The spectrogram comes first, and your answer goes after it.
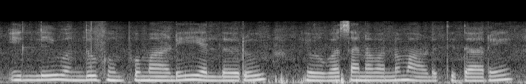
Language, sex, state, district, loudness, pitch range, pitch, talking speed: Kannada, female, Karnataka, Bidar, -13 LUFS, 180-200 Hz, 190 Hz, 80 wpm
